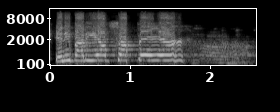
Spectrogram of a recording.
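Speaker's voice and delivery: high, drawn-out comic yell; acted desperate call for someone else. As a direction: holler up a canyon, stretching every word. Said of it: "Jack started yelling".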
